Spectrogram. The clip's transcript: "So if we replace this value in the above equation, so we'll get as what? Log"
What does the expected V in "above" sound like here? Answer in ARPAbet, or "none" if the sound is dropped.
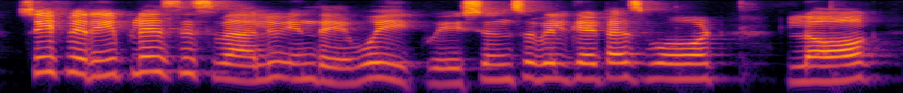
none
